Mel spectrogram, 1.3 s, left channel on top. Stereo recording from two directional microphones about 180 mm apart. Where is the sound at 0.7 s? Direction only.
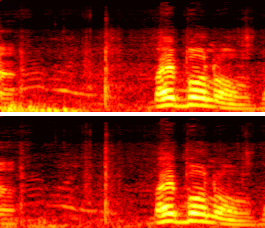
40° left (ahead or behind).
